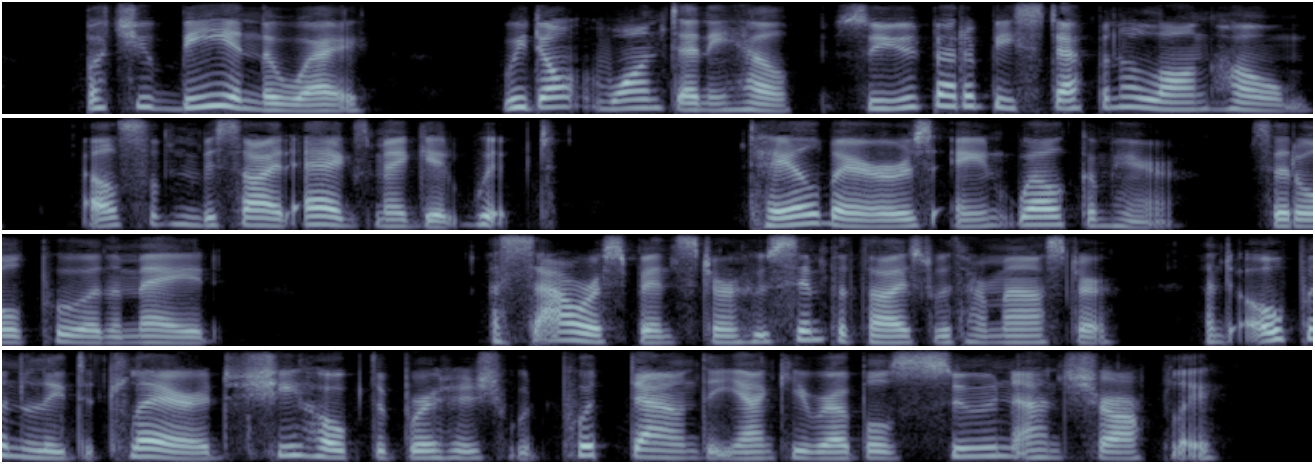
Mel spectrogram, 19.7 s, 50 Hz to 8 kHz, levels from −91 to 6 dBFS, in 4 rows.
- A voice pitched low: No, medium, 185 Hz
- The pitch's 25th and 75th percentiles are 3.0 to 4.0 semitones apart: No, average, 4.4 semitones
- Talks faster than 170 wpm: Yes, average, 180 wpm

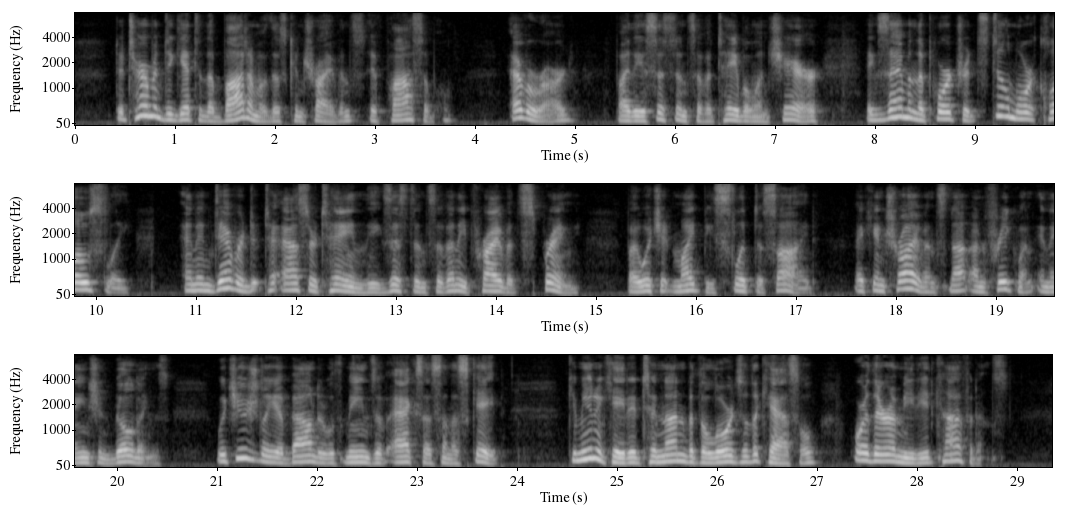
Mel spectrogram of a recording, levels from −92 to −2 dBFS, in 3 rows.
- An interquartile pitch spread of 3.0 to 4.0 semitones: No, average, 4.7 semitones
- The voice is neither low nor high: Yes, medium, 145 Hz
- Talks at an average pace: Yes, average, 145 wpm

